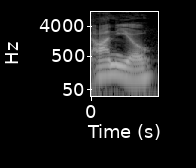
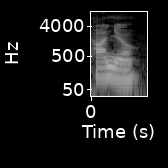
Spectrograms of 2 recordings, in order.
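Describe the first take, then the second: First: The word is said in full, three syllables. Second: The word is contracted to two syllables. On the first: The speaker calls it wrong. "They don't say 아니요 for no" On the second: The speaker calls it right. "They just say 아뇨"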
